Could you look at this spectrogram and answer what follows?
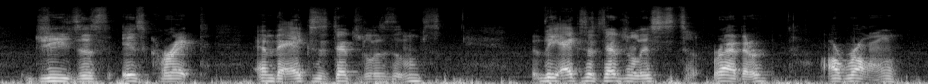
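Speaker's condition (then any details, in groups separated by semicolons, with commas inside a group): Cerebral palsy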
